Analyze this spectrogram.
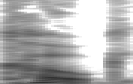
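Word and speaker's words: Koch: Coke, it's K-O-C-H? – Yes. – Indeed. – And it's pronounced Coke. – Coke, yeah.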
